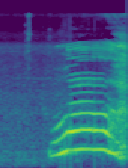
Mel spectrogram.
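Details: Domestic cat lying down, letting out a single loud, clear meow lasting under a second, rising at the start, holding a steady pitch, then falling off at the end, in a small indoor room.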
